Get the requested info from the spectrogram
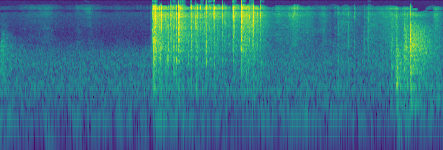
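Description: A deck of tarot cards shuffled by hand, the cards sliding and flicking between the hands. A quick flurry of crackling card clicks starts about a second and a half in and lasts about a second.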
